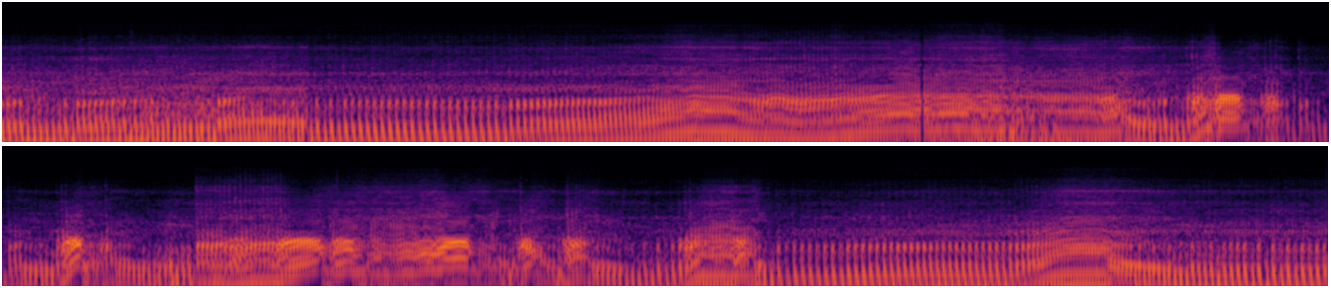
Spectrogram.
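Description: A dirt bike engine buzzes close by, revving up and down.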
